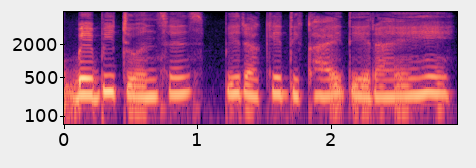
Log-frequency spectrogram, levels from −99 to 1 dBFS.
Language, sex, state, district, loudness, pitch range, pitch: Hindi, female, Madhya Pradesh, Bhopal, -20 LUFS, 235-260 Hz, 245 Hz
